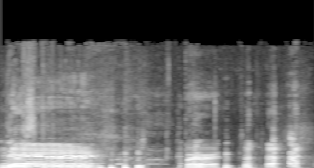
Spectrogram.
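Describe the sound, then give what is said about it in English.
A person's voice imitates the neighing of kicking horses hitched to an overturned cart: a long, wavering whinny, followed by short breathy snorts and a second quivering whinny, with chuckling bursts mixed in. “The horses attached to the tripped wagon are kicking and neighing.”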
